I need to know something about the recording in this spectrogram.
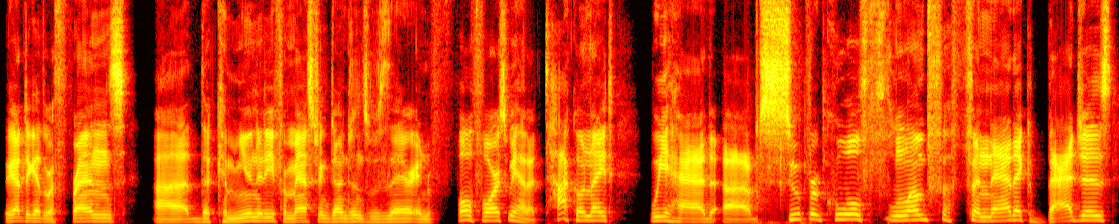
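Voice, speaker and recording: A man's voice: medium pitch, a little slow, fairly bright tone, clean tone. A man co-hosting a podcast in casual, upbeat chat, his voice thick and congested from a cold. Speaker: podcast co-host.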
